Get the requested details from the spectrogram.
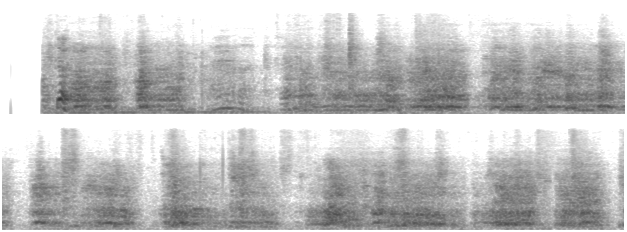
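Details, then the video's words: Jagdterrier puppies at a kennel, a mix of low growls and short yips in repeated bursts, voices overlapping in a small room. "filhotes de jagdterrier"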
